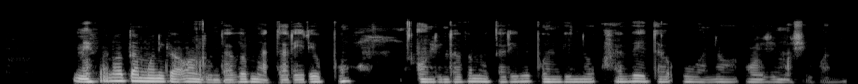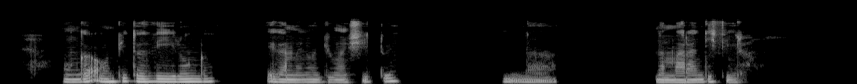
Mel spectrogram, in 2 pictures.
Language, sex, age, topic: Oshiwambo, male, 25-35, agriculture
